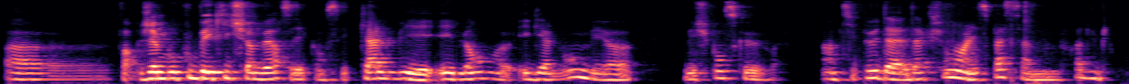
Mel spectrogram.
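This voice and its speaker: A woman's voice: fairly low pitch, steady tone, brisk, creaky, a little mellow. A French woman vlogger chatting casually about books she bought, hesitant with frequent fillers and restarts. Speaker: book vlogger. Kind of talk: casual book haul chat.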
